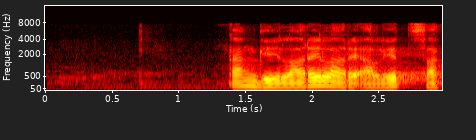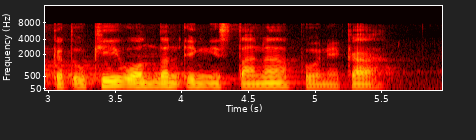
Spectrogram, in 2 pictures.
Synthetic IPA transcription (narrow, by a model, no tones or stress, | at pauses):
kaŋɡelaɾelaɾeʔalɪt̪̚saɡ̥ə̤t̪uɡ̥i̤wɔnt̪ənɪŋist̪anab̥o̤neka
